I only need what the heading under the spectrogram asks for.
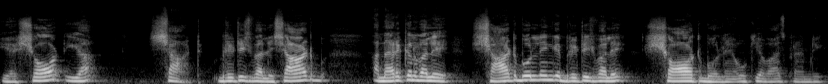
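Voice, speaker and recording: A man teaching spoken English to a class, spelling words letter by letter, slowing down to model sounds and checking that students follow. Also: fairly high pitch, darkish tone. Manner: slows down to demonstrate pronunciation. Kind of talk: classroom lecture.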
